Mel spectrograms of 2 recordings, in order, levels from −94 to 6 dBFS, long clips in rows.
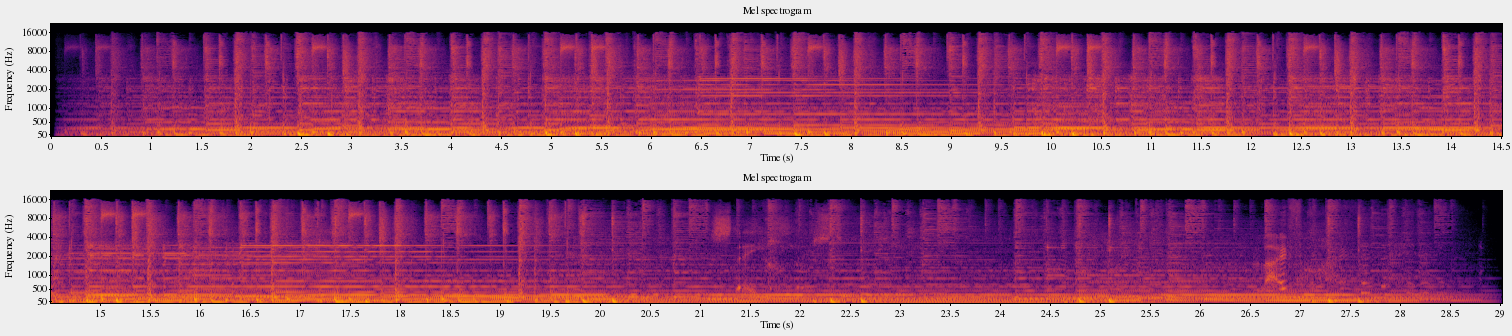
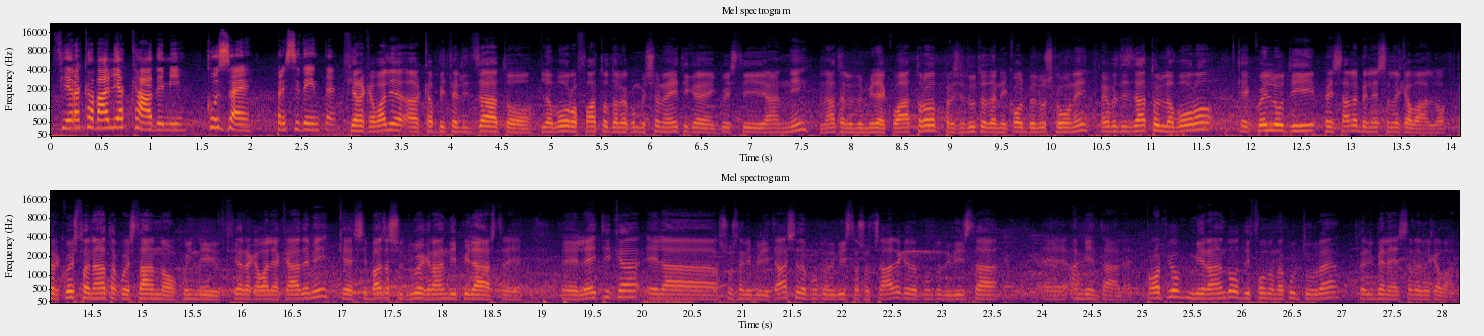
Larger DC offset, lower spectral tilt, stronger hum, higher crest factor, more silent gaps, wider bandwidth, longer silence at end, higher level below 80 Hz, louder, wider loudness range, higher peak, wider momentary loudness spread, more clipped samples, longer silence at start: neither; about the same, -4.5 dB/octave vs -4 dB/octave; neither; about the same, 18 dB vs 22 dB; neither; about the same, 16.5 kHz vs 16.5 kHz; first, 0.2 s vs 0 s; first, -28 dBFS vs -52 dBFS; first, -23 LUFS vs -28 LUFS; about the same, 6 LU vs 7 LU; about the same, -4 dBFS vs -6 dBFS; about the same, 9 LU vs 11 LU; neither; first, 0.15 s vs 0 s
